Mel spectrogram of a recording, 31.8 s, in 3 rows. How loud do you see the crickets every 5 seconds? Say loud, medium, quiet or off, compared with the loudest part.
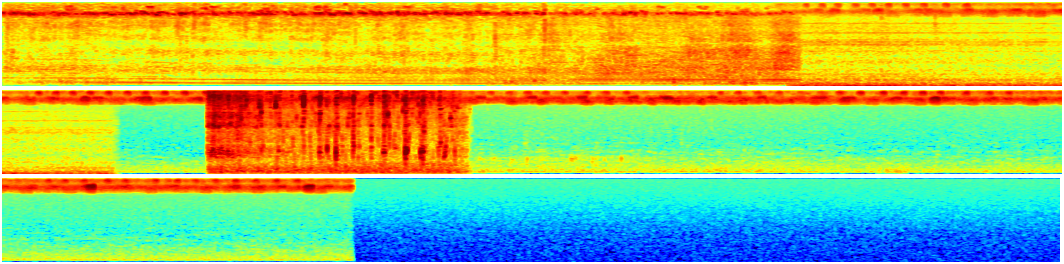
loud, medium, loud, loud, loud, off, off.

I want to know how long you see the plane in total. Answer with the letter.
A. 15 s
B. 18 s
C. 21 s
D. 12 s
D.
